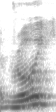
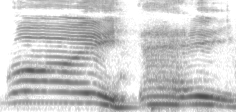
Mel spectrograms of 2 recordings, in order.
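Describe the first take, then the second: First: Said in the usual way. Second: High, drawn-out cheer; excited cheer. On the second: Real, not acted. Host greeting Roy's quiz score, high celebratory cheer. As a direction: cheer the name like a fan. Cheers the name just read out.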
